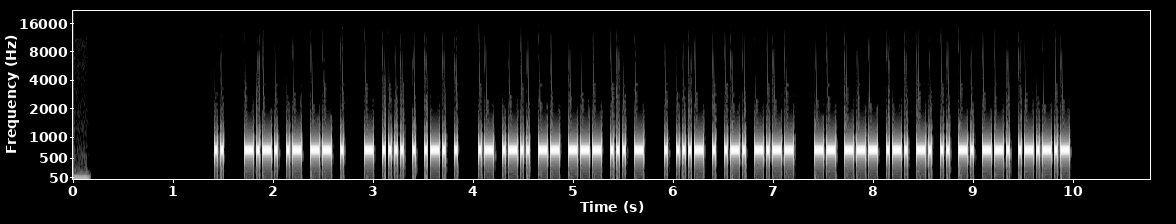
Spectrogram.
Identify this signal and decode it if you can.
Morse code, heard as a keyed tone, about 40 wpm, 700 Hz. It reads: I CAME THERE ALMOST EVERY MORNING.
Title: Sentences from Top 1000 Words - Review Part 4 - 40wpm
